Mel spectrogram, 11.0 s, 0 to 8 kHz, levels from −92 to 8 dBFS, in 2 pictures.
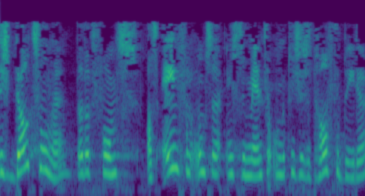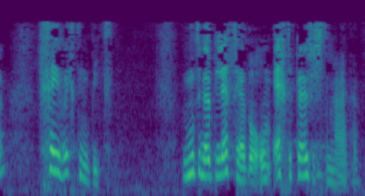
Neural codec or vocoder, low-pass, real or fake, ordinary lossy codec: codec, 44.1 kHz, 3.4 kbps, Pupu-Codec; 7.2 kHz; fake; MP3, 24 kbps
